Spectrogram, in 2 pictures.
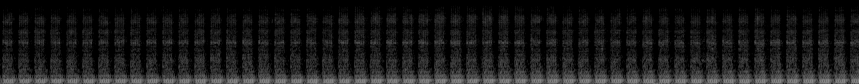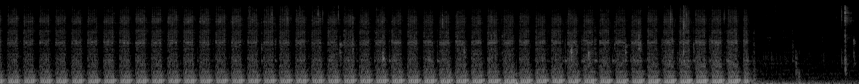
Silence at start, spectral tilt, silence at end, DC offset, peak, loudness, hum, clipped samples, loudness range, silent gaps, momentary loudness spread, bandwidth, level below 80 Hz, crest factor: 0 s; -5.5 dB/octave; 0 s; under 0.1%; -18 dBFS; -37 LUFS; 50 Hz at -40 dBFS; under 0.1%; 2 LU; none; 4 LU; 17 kHz; -52 dBFS; 20 dB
